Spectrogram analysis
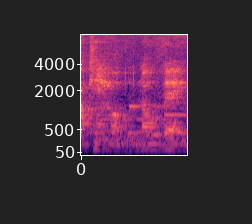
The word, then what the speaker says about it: Novej: I came up with Novej. I pronounced it, with the J being silent, and did further research and found out that Novej is actually a word that means new in Russian.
